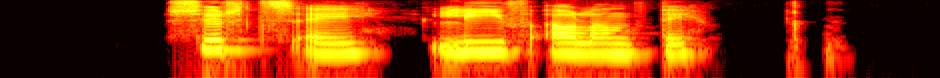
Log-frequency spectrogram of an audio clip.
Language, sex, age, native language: Icelandic, female, 20-29, Icelandic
